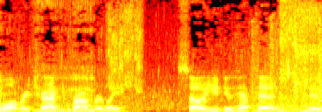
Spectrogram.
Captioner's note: spider hissing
